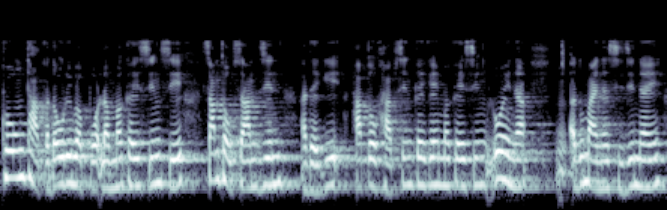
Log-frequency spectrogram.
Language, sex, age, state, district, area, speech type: Manipuri, female, 30-45, Manipur, Kakching, rural, spontaneous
